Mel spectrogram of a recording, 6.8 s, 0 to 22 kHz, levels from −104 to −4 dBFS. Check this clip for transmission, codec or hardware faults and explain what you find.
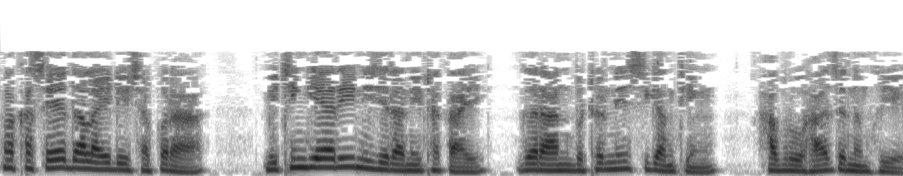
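There is one fault, and it lasts the whole clip. Throughout, Vorbis compression, likely at a very low setting consistent with about 18 kbps, lowers the cut-off so that nothing remains above 6.6 kHz and quantises the treble coarsely. The surviving upper band turns to grainy hiss, roughening the speech and blurring its consonant attacks.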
